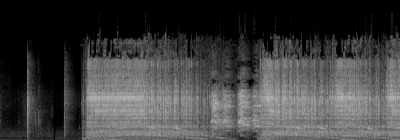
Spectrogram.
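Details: Sur Ron/Luna XX electric bike after adjusting its primary drive belt, which came too tight from the factory and made a wah-wah sound: a clean motor whine that rises and falls smoothly with no slap, squeal or rubbing. The drive sounds healthy.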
